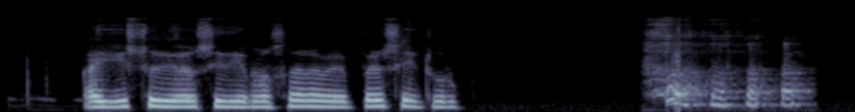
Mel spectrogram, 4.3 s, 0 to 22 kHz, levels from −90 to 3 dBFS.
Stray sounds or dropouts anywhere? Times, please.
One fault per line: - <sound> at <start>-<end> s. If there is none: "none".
- laugh at 3.2-4.1 s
